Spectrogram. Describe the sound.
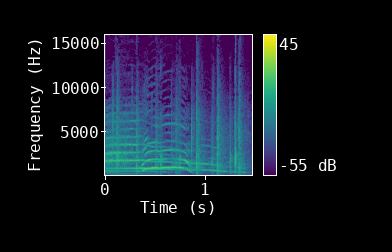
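Audience applause: a steady patter of many hands clapping, with a loud, sustained cheering voice that rises and then slides downward in pitch over the top.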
